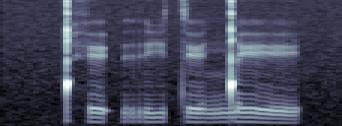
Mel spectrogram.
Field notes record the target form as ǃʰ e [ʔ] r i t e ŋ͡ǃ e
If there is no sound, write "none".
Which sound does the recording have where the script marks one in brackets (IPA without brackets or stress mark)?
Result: ʔ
